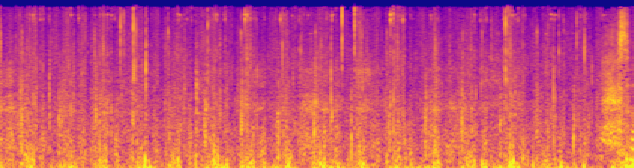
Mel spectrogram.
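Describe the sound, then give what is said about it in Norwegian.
Quick, steady running footsteps with short strides thud in a continuous rhythm up a hill during an uphill running workout, fairly loud, with a scuffing outdoor texture and no talking. “Det er veldig bra styrketrening for beina dette her, å løpe i motbakke.”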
